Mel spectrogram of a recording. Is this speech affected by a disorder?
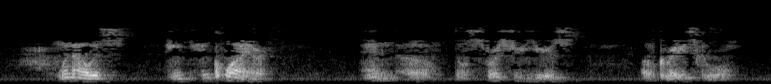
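Yes: tracheotomy; tracheotomy still in place.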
